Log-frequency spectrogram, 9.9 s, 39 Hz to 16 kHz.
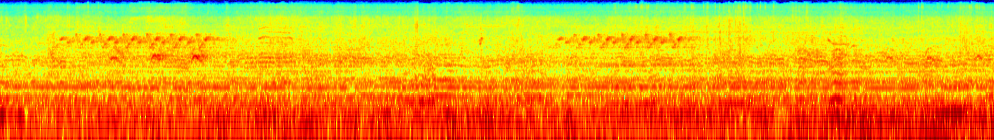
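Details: Busy backyard hive of honey bees, a new colony first kept in spring 2023, flying around their yellow box: a continuous low buzzing hum, overlaid by short repeated trilled bird phrases in the background.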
